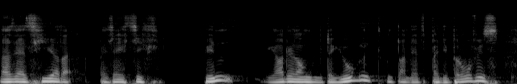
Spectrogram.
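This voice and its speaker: A man speaks in a dark, mellow tone that is somewhat breathy, with ordinary pitch variation. The recording is very clean and the background silent. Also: dry, close sound with no echo. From Munich, Bavaria. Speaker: football club kit manager. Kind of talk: casual interview. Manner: halting.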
